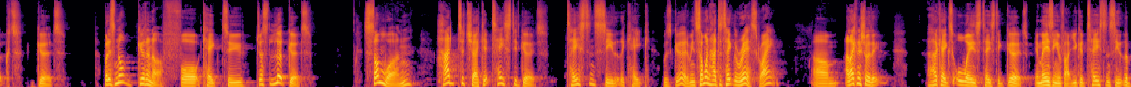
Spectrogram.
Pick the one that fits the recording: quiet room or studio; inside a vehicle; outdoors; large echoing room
large echoing room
